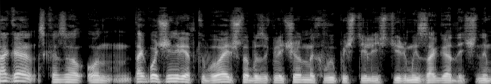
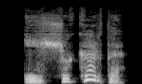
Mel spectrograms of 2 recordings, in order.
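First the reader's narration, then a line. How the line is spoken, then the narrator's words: Exclamation. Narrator (Russian): воскликнула Махаон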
